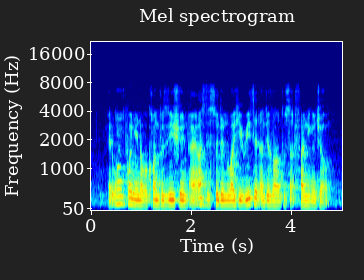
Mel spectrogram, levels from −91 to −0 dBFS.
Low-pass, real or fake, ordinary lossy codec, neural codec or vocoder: none; fake; none; codec, 16 kHz, 8 kbps, FreqCodec, larger model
